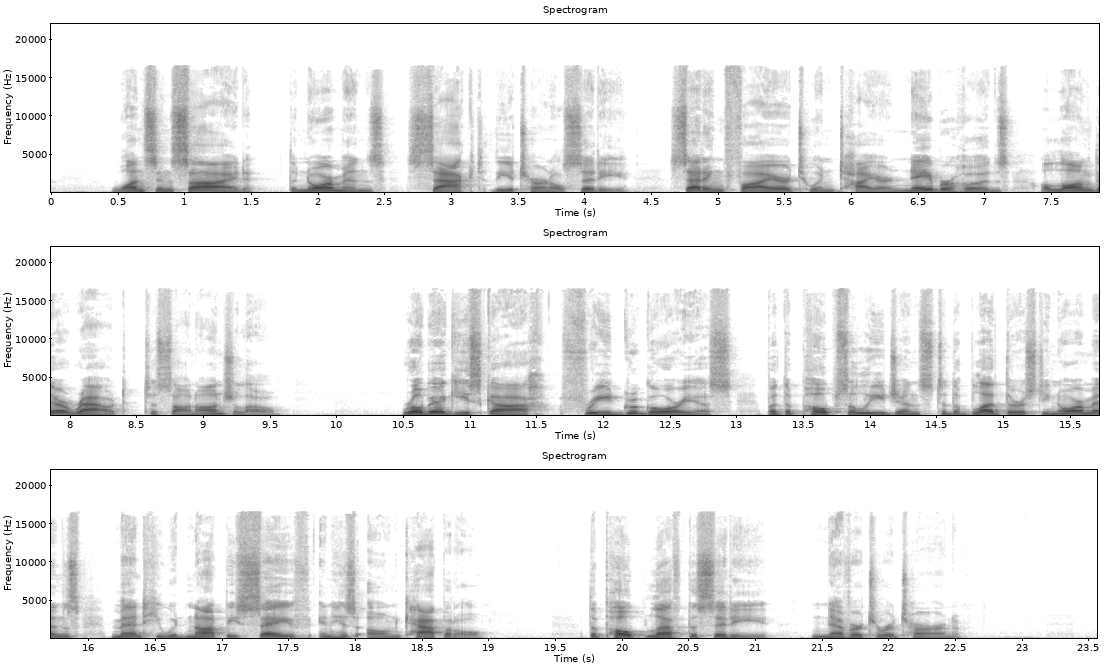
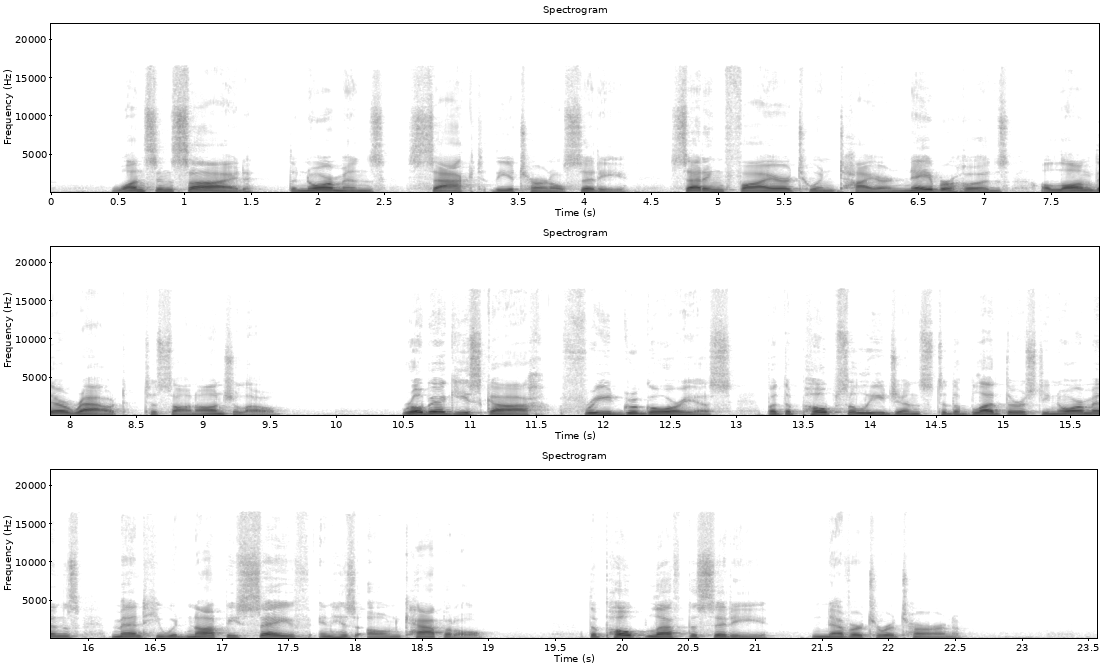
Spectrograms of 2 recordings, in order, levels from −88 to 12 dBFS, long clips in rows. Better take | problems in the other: first | muffled; slightly; fading above 1.5 kHz

